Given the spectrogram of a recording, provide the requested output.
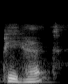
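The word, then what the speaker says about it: p̂: right here that's px that's how you say it p hat of uh i just emphasize i know i said it but i didn't emphasize it but that's p hat all right so all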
